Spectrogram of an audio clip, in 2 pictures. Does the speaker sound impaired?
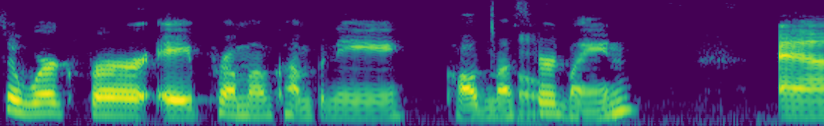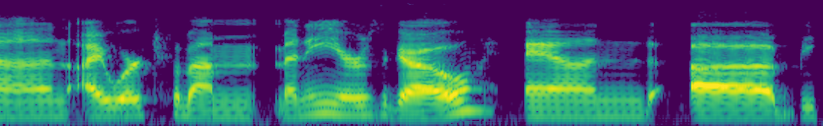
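No.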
